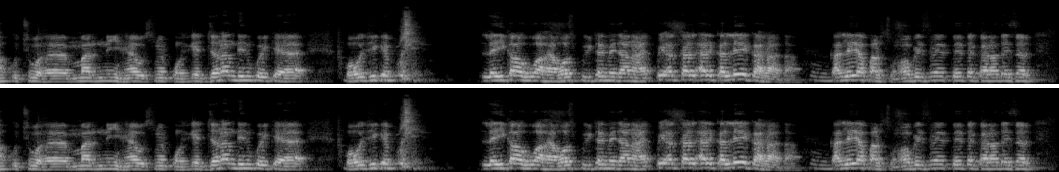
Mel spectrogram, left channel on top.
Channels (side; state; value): both; identical; correlation 1.00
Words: कुछ है, मरनी है उसमें पहुंच गए, जन्मदिन कोई क्या है, बहू जी के लड़का हुआ है, हॉस्पिटल में जाना है, कल कह रहा था, कल या परसों ऑफिस में थे तो कह रहा था सर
